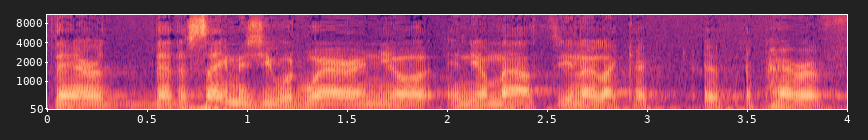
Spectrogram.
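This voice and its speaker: Chatty British actor guest, laughs a lot, talks in stops and starts, talk-show interview. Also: male voice, mid-range voice, fairly even intonation, a little fast. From England.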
